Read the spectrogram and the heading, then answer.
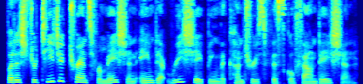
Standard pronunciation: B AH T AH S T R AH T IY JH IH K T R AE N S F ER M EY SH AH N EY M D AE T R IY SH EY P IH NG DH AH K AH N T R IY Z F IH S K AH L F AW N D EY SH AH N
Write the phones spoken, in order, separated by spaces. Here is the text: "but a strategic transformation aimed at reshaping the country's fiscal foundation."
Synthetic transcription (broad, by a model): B AH T AH S T R AH T IY JH IH K T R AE N S F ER M EY SH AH N EY M D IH T R IY SH EY P IH NG DH AH K AH N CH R IY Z F IH S K L F AW N D EY SH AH N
